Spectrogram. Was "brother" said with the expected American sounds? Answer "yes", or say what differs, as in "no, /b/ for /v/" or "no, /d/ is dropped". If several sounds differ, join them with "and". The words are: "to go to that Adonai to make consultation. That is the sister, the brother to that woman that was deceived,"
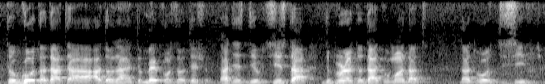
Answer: no, /ð/ is dropped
